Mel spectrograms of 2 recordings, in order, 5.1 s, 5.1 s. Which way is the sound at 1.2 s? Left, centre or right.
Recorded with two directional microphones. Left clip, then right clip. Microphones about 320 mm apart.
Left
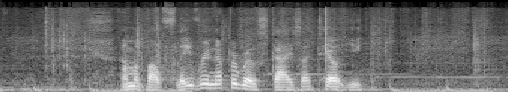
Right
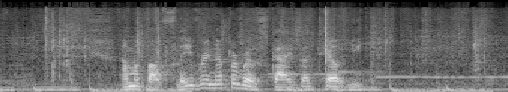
Left.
